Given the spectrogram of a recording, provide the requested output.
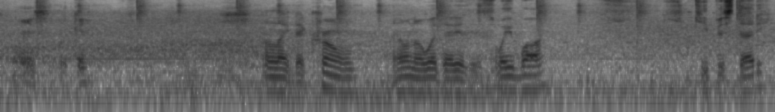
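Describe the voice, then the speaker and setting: Music plays in the background as a man speaks with ordinary pitch variation and long, frequent pauses, the sound dry with no echo. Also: fairly slow pace. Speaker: vlogger at car show. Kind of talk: casual vlog chat. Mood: relaxed, admiring. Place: street. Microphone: phone near.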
